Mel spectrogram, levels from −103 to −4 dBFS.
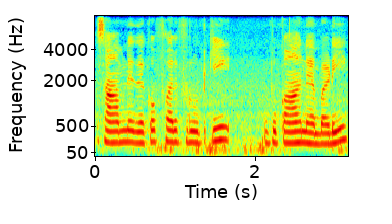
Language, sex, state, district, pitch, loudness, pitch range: Hindi, female, Haryana, Jhajjar, 200 Hz, -17 LUFS, 195-215 Hz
